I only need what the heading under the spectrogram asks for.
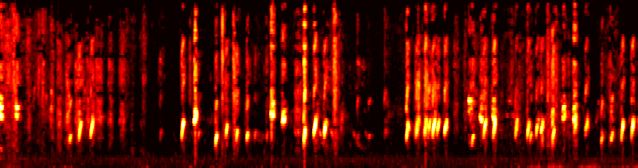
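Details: Goldfinch chirping meant to stir males to sing: scattered bright twitters and trilled phrases, a lull in the middle, then denser chattering over faint low noise.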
